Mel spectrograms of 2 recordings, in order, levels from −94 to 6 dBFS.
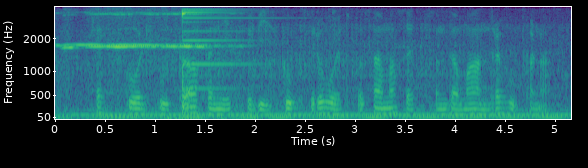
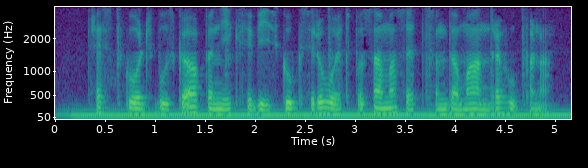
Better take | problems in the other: second | background sound (Squeak / Idling + Bell); 1 dB above the speech

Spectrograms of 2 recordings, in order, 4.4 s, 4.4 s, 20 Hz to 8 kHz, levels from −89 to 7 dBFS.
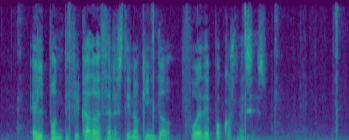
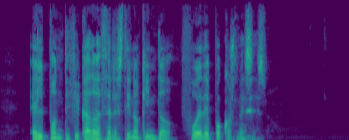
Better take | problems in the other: second | background sound (Scissors); 18 dB below the speech

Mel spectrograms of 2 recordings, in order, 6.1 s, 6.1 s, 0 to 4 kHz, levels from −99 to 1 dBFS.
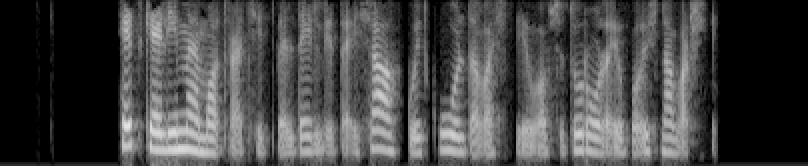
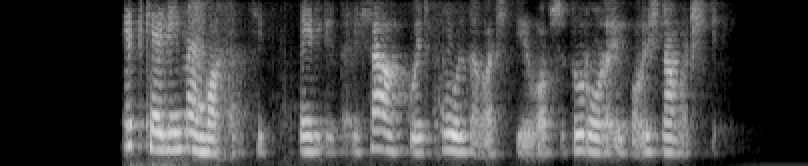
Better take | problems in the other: first | noise reduction (neural mask model DeepFilterNet 3)

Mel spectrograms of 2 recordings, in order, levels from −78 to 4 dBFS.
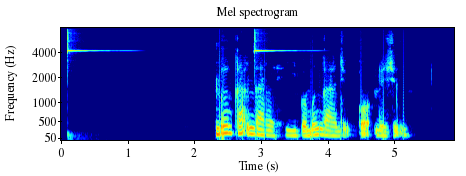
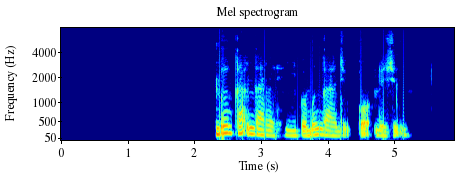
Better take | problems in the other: second | noise reduction (classical method log-MMSE)

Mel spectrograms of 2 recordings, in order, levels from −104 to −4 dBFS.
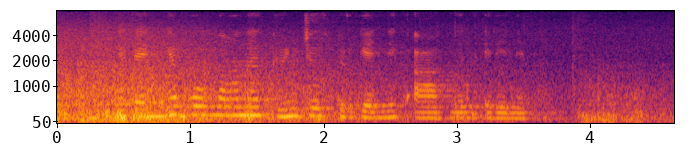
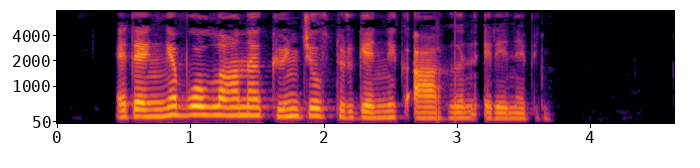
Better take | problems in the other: second | background sound (Thunder / Rain); 1 dB below the speech // room echo; dies away in 0.7 s

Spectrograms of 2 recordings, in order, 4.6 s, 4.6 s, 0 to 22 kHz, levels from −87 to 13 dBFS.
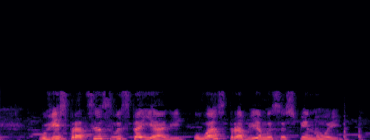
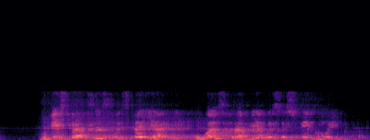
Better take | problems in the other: first | noise reduction (neural separator model SepFormer DNS4)

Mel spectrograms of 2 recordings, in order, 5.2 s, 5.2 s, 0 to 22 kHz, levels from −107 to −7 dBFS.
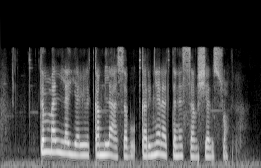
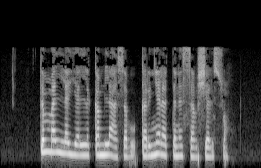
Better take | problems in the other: second | noise reduction (neural diffusion model UNIVERSE++)

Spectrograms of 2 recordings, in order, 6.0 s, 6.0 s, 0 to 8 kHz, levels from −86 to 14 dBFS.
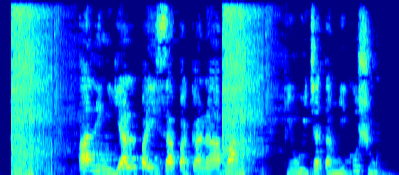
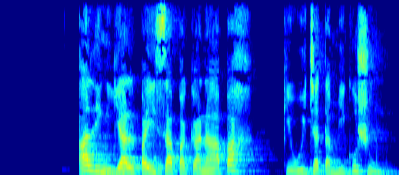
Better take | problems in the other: second | noise reduction (classical method WPE with log-MMSE)

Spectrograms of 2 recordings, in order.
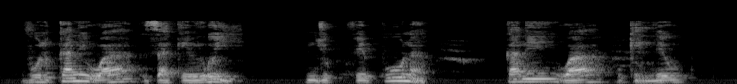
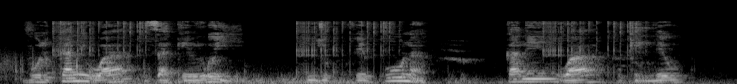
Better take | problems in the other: first | background sound (Thunder + Fart); 12 dB below the speech

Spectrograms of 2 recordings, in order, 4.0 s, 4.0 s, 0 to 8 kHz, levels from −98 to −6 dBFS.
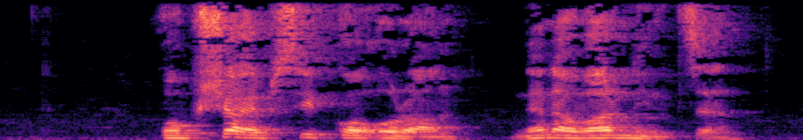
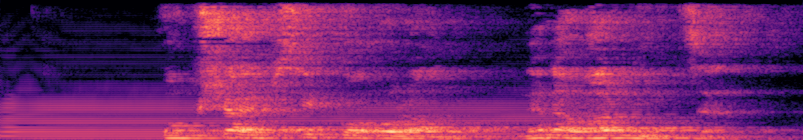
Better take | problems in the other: first | background sound (Wind instrument, woodwind instrument); 17 dB below the speech // room echo; dies away in 1.2 s

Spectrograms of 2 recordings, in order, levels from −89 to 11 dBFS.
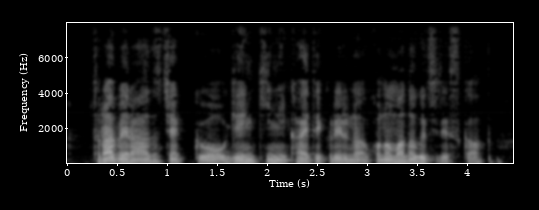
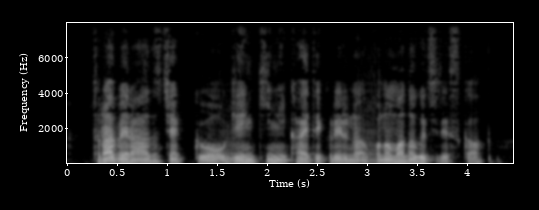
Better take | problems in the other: first | noise reduction (neural separator model SepFormer DNS4)

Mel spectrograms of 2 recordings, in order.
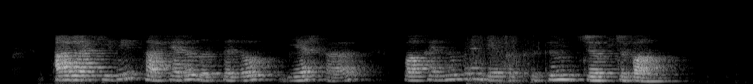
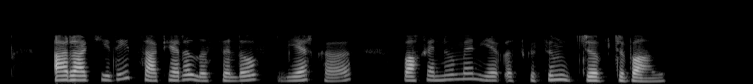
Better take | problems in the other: second | noise reduction (neural separator model SepFormer DNS4)

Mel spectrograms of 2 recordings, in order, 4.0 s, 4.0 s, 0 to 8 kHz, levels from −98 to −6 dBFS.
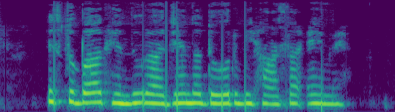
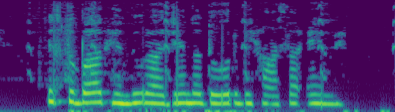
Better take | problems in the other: first | noise reduction (classical method spectral subtraction)

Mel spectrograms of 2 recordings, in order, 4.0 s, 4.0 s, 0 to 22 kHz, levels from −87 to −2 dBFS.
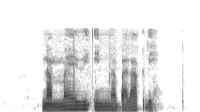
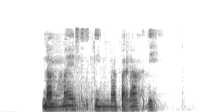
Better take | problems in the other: first | noise reduction (neural mask model DeepFilterNet 3)

